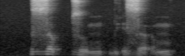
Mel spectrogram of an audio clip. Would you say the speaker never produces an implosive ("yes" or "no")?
no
